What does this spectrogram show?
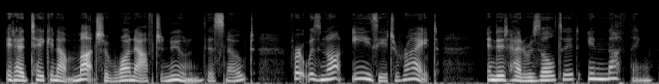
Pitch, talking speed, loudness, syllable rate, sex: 200 Hz, 210 wpm, -19 LUFS, 5.8 syllables/s, female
